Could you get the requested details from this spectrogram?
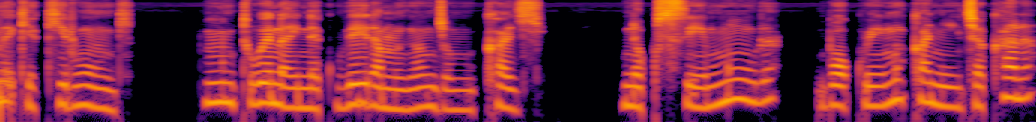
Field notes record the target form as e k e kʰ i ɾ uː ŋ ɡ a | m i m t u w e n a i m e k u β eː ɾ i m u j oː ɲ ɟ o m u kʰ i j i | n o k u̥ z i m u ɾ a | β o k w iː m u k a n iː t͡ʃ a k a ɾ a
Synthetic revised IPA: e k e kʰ i ɾ uː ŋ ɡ i | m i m t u w e n a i n e k u β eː ɾ a m u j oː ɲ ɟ o m u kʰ a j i | n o k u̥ s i m u ɾ a | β o k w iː m u k a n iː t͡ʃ a k a ɾ a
